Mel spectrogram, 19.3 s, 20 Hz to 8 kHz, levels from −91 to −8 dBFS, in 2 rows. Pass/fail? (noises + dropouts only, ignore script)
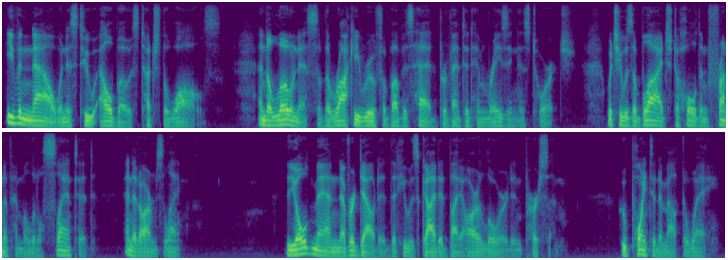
pass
